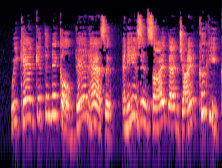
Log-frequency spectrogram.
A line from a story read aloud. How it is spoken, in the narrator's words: cried out Grace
